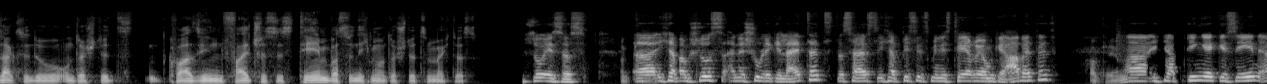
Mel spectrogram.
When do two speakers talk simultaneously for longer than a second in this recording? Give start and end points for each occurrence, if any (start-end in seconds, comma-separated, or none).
none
